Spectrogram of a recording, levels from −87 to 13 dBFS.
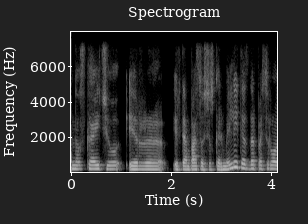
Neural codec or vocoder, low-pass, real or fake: none; 7.2 kHz; real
